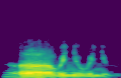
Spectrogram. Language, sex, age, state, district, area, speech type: Kashmiri, male, 30-45, Jammu and Kashmir, Baramulla, rural, conversation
